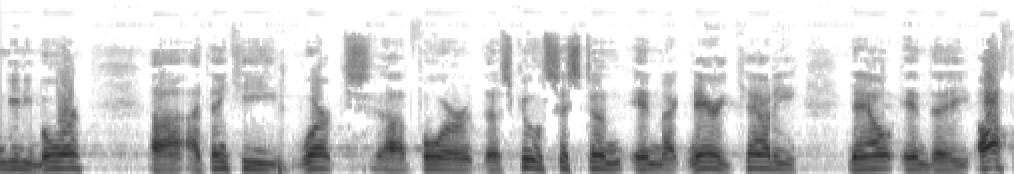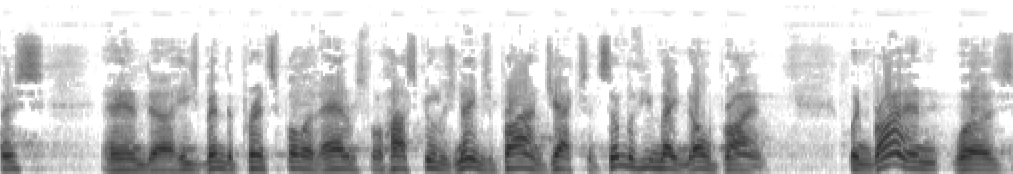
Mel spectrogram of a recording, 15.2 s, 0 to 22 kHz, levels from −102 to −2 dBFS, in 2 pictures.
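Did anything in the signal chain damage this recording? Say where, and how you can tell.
Yes. A noise suppressor is applied to music or sounds, a call-processing stage, throughout the clip. A speech-tuned suppressor is treating sustained, steady parts of this audio as background noise and pulling them down while sharper onsets pass. The gain it applies keeps moving by roughly 5 dB, so the level pumps and held material thins out instead of sitting at a stable level.

Sound cut by the noise suppressor is heard at 0.62 to 1.14 s, 2.12 to 2.27 s, 5.98 to 6.39 s, 7.91 to 8.17 s and 13.32 to 13.74 s. In each window the suppressor misjudged steady or decaying sound as noise and clamped it harder than its usual swing, by about 12 dB, or about 11 dB at 7.91 s. The drop-outs are short, totalling a fraction of a second each, with tails and sustains sinking abruptly.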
